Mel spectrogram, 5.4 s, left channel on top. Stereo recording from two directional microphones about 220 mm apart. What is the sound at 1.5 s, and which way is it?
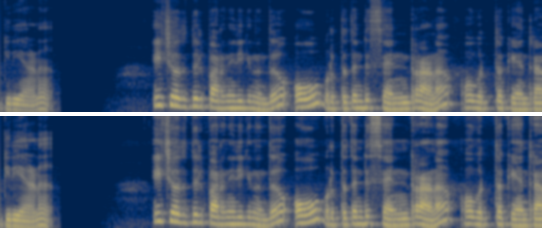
A woman's voice, 10° right (ahead or behind).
